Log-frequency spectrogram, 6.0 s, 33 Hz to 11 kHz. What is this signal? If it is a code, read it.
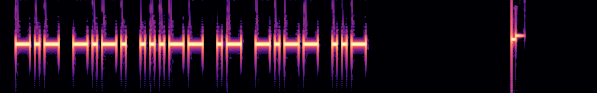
Morse code, heard as a keyed tone, about 25 wpm, 700 Hz. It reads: KC3AYU
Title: USA Callsign DE Callsign 25wpm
